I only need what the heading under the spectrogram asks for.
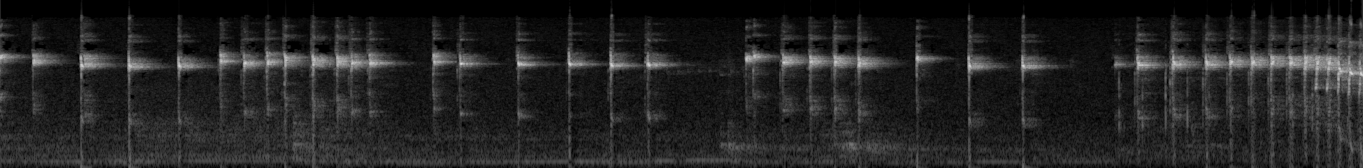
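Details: Ticking call of a lovebird, played to train young lovebirds to trill fast: sharp, high clicks in irregular bursts, mostly one to four per second, with brief pauses, speeding into a rapid rattle at the end.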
